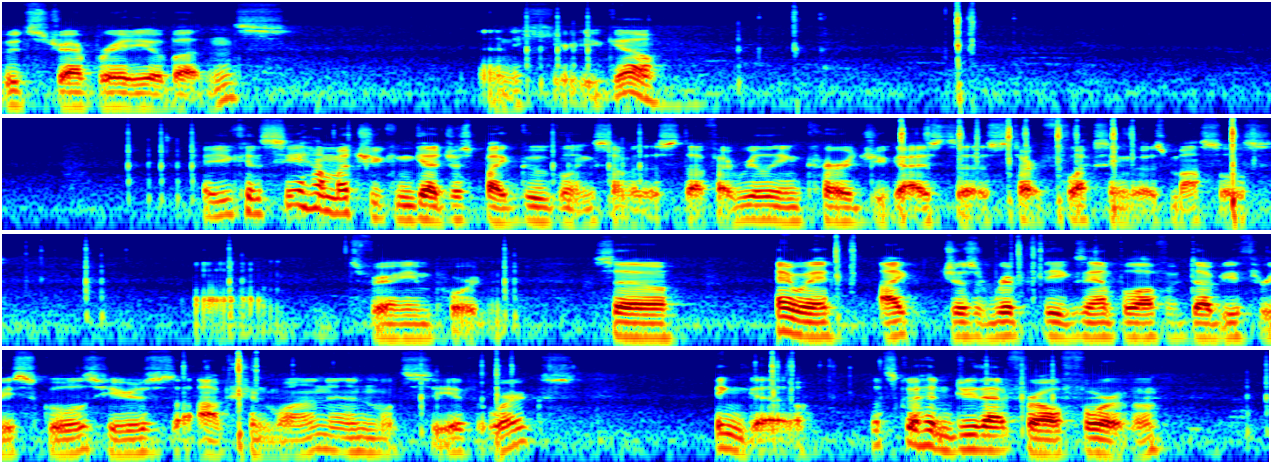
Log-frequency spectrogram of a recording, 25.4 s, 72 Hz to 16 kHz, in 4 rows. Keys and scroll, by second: 4.0 super+c, 4.9 super+Tab, 8.1 super+v, 16.9 super+Tab, 20.0 super+s, 20.4 super+Tab, 21.6 super+r, 23.0 super+Tab.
